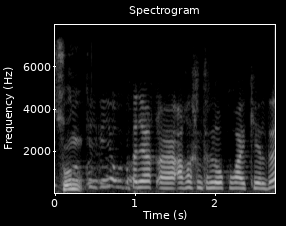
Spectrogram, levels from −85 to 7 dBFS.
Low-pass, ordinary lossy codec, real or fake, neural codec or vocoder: 7.2 kHz; none; real; none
